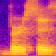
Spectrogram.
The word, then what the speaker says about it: VERSVS: a couple times, but yeah, it's just pronounced as versus. It's just spelled different.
